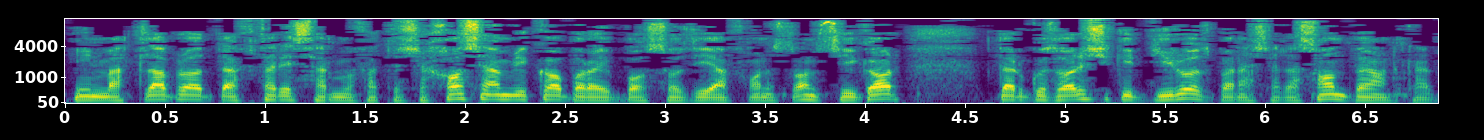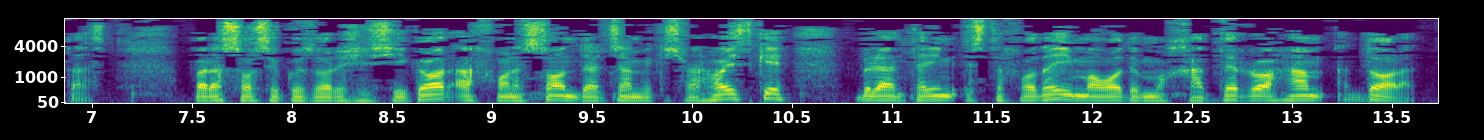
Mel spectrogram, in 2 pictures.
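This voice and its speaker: Solemn, formal Afghan newsreader, mellow low voice. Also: male voice, slightly rough, no room sound. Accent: Afghan Dari. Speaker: radio news presenter. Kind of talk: scripted radio news reading.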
